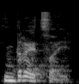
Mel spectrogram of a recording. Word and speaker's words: Ndrecaj: How was my pronunciation, Marco? It's all right. It's Ndrecaj. Ndrcaj.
